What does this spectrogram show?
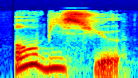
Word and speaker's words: ambitieux: Ambitieux. Final X not pronounced, and then remember that you get this T, I, and then vowel, so si.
